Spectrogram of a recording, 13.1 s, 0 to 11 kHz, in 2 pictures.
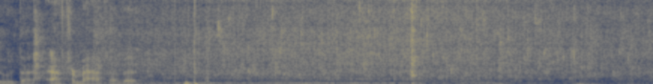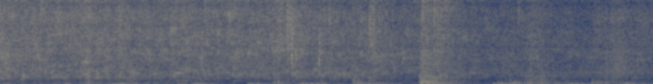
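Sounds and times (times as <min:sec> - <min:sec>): running water rushing: 0:00.7 - 0:10.6.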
